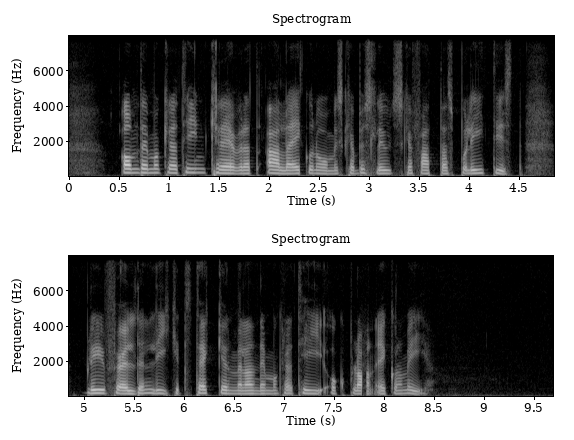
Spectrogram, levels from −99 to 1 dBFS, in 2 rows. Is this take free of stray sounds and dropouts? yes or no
no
